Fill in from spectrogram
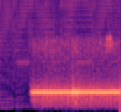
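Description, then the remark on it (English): A steady electronic telephone line tone begins after a brief near-silence and holds at one unwavering pitch, loud, with no voices. “I'm just mesmerized by the ringing.”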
